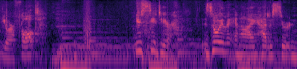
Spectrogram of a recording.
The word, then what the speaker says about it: Zoila: Now, Zoila. Actually, it's pronounced Zoila.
